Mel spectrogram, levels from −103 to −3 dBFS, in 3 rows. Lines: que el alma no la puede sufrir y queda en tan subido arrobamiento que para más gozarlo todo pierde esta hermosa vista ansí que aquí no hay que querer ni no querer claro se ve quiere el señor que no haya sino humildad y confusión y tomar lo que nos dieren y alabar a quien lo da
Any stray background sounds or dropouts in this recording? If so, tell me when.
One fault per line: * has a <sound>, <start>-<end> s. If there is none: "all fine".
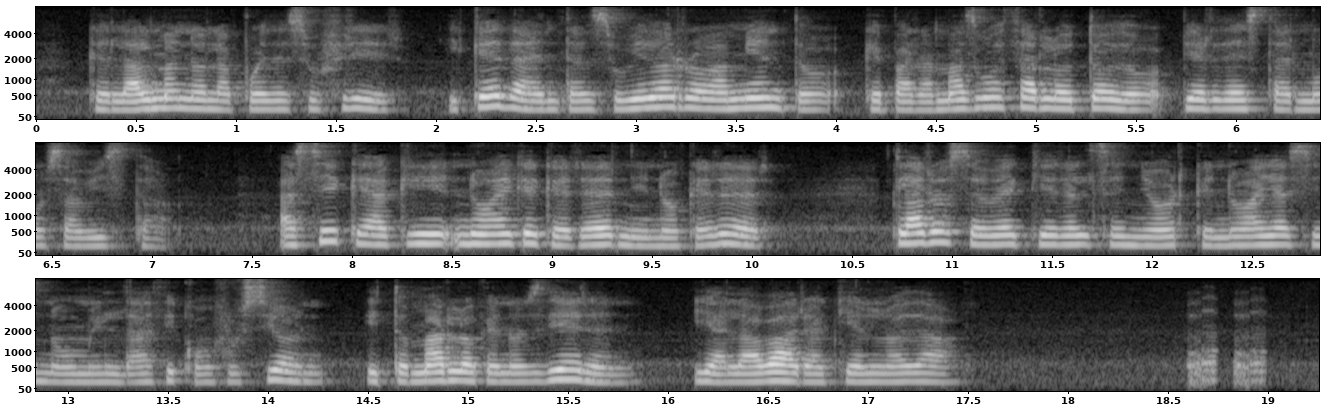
* has a laugh, 18.6-19.0 s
